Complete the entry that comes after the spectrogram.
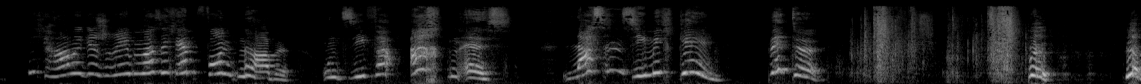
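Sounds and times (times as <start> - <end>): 
speech: 0.4 - 8.7, 10.3 - 10.6
sheet music being torn up: 8.4 - 10.5.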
